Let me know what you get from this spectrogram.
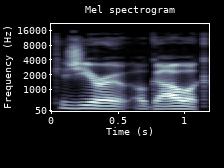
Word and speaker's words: Kajiro Ogawa: How did Kajiro Ogawa come on your radar? – Great pronunciation.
